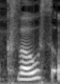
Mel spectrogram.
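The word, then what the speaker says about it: Kvothe: Den, eh, den, alltså den handlar ju om Quoth och ja, det är så det uttalas, jag har mm.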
